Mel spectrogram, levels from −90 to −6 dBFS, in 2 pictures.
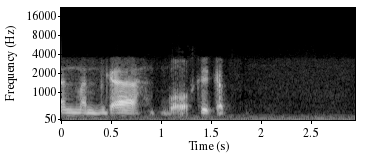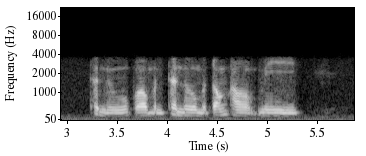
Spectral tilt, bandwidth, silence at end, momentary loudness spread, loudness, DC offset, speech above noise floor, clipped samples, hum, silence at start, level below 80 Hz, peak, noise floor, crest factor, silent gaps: -3 dB/octave; 3.8 kHz; 0.55 s; 10 LU; -25 LUFS; under 0.1%; 29 dB; under 0.1%; none; 0 s; -56 dBFS; -6 dBFS; -53 dBFS; 20 dB; none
